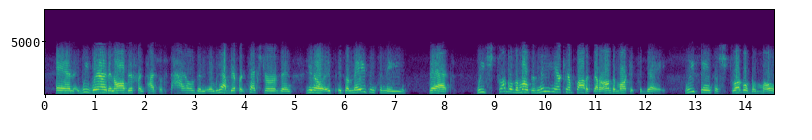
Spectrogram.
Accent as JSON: {"language": "English", "town": "Phoenix", "region": "Arizona", "country": "United States", "said": "y'all know big ups to Arizona because I'm from Phoenix"}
